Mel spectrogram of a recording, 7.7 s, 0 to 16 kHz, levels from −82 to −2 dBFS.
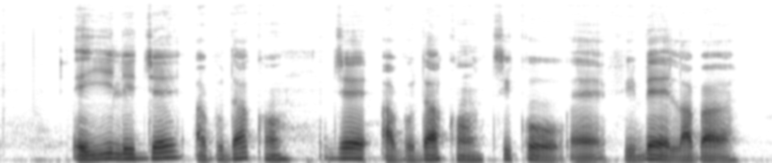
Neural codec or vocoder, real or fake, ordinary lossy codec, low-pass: none; real; none; 14.4 kHz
